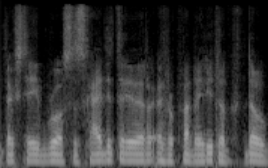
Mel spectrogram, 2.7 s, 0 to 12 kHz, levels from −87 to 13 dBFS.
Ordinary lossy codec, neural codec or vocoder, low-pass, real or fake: AAC, 32 kbps; codec, 16 kHz in and 24 kHz out, 0.6 kbps, FocalCodec, streaming, 4096 codes; 10.8 kHz; fake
